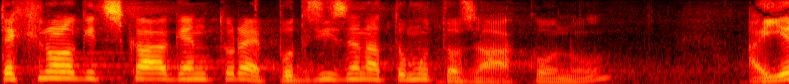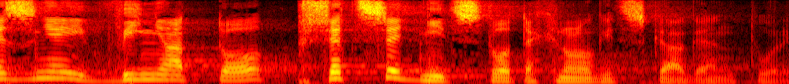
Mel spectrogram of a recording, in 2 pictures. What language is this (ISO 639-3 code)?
ces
